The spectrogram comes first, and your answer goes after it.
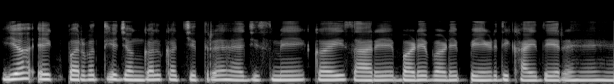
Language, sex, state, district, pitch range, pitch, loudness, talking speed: Hindi, female, Jharkhand, Ranchi, 195-215 Hz, 205 Hz, -16 LUFS, 155 wpm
